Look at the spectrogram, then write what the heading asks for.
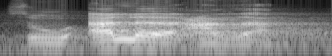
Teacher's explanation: Su'al azab ini lam dia disukunkan, maka jangan sampai diberikan qalqalah.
